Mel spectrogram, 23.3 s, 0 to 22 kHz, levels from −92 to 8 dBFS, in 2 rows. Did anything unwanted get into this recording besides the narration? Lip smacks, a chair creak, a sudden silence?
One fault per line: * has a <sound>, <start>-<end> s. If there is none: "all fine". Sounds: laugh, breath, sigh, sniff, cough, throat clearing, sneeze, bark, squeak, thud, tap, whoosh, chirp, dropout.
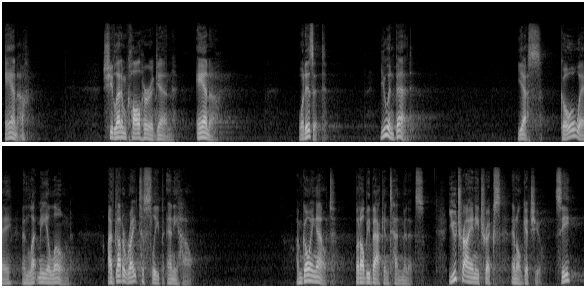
all fine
